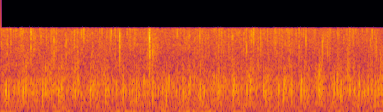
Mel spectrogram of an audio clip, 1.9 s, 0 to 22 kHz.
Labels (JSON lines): {"label": "biophony, rattle", "recorder": "SoundTrap 500"}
